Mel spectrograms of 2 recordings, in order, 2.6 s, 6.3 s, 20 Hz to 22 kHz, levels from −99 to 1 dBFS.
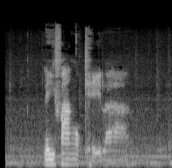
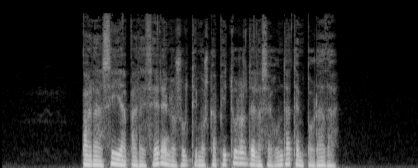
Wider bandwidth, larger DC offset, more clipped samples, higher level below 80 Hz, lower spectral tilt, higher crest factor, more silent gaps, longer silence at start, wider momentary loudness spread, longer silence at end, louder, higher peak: second, 12.5 kHz vs 15.5 kHz; neither; neither; second, -64 dBFS vs -46 dBFS; second, -4 dB/octave vs -7.5 dB/octave; first, 24 dB vs 16 dB; neither; second, 0.1 s vs 1.25 s; first, 23 LU vs 6 LU; second, 0 s vs 1.25 s; about the same, -25 LUFS vs -25 LUFS; first, -4 dBFS vs -10 dBFS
